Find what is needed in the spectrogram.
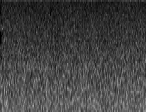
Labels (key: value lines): label: ambient
recorder: HydroMoth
